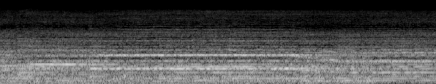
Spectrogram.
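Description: Choral music: a choir singing long, held notes.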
